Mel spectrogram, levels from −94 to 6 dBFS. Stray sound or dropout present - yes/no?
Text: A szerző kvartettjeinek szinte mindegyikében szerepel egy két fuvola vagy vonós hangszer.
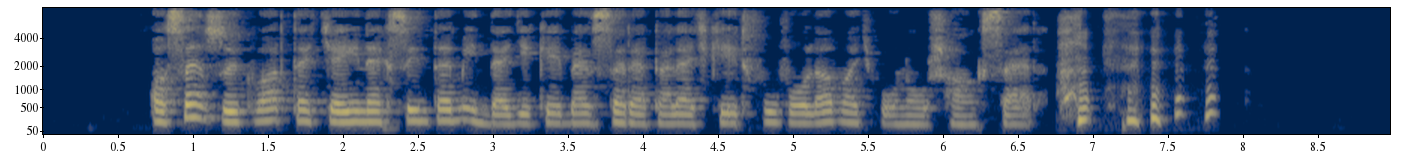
yes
